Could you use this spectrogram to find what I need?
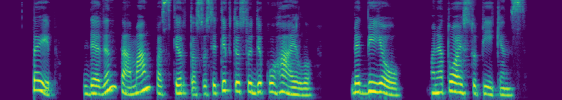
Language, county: Lithuanian, Panevėžys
